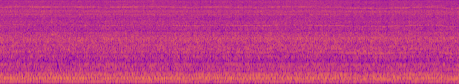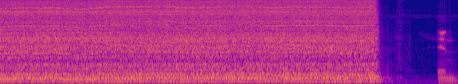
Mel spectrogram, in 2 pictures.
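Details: Replacement Super Max trailer jack gearbox driven on fresh battery, lifting an empty trailer: steady strong motor-and-gear drone holding even pitch about twelve seconds, stopping cleanly; smooth, healthy lift.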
